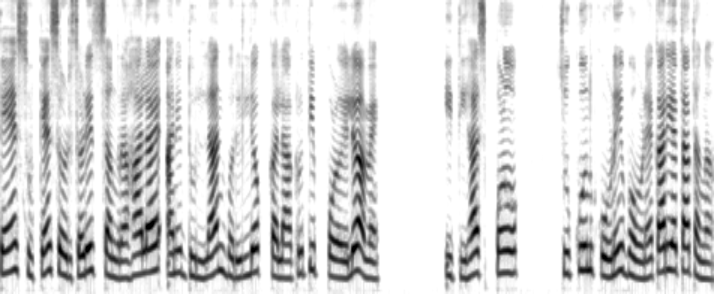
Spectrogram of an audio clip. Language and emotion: Goan Konkani, sad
